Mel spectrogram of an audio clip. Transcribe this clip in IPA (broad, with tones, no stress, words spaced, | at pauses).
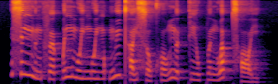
sɪ˥ŋn̪ɵ˨˧nfœː˨k̚ wɪ˥ŋmuː˧jŋuː˧jŋɐ˧p̚ myː˥t̪ʰɐ˨˥jso˨˩wkʰo˨˥w n̪ɵ˧t̚kiː˨w pɵ˨n wɐ˥p̚ t͡sʰɔː˨˩j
